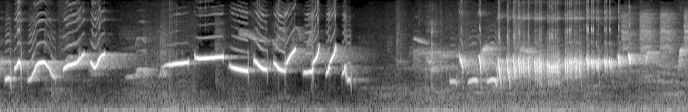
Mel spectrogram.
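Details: Fighting song from a white-rumped shama provoked to sing, flicking its tail on the cage floor: loud, clear rising whistles repeated in quick series, then a dense, harsh, chattering burst.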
